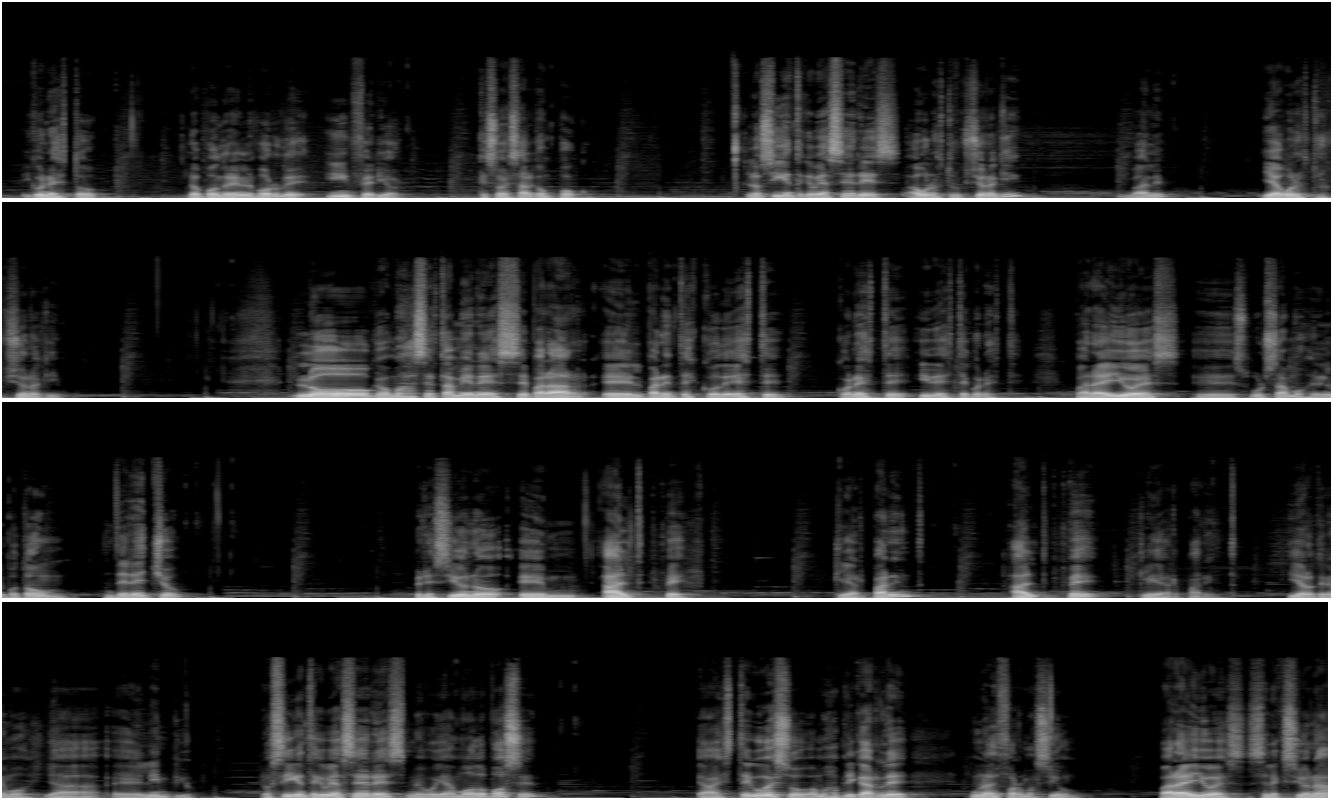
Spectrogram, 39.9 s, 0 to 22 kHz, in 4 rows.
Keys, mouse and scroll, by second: 22.2 scroll down 1, 24.9 alt+p, 27.0 right click, 28.0 alt+p, 33.3 click.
